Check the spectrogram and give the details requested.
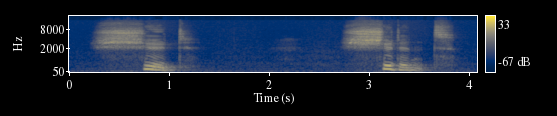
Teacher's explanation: notice how I pronounce should and shouldn't. The L is silent.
